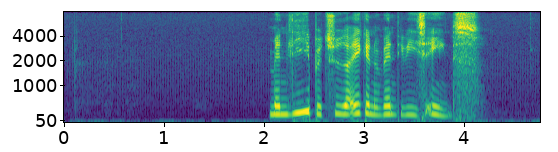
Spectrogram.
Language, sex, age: Danish, female, 40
